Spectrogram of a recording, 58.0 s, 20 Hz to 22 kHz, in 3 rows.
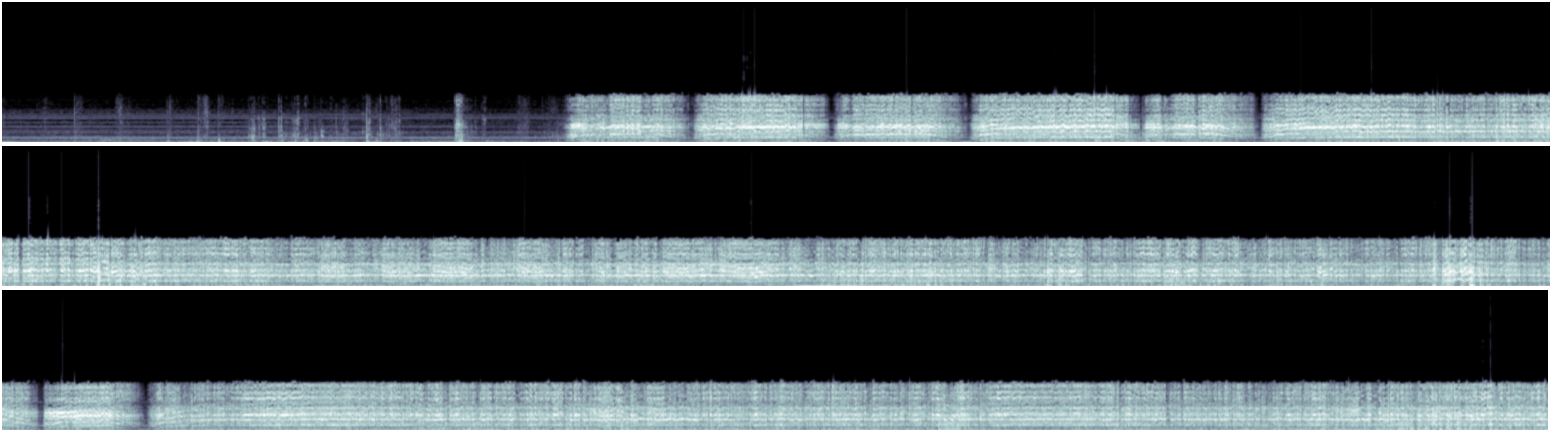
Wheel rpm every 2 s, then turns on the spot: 0, 0, 0, 120, 130, 130, 170, 120, 220, 230, 230, 220, 220, 220, 230, 230, 230, 230, 230, 120, 200, 230, 230, 230, 230, 230, 240, 230, 230.
12-14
